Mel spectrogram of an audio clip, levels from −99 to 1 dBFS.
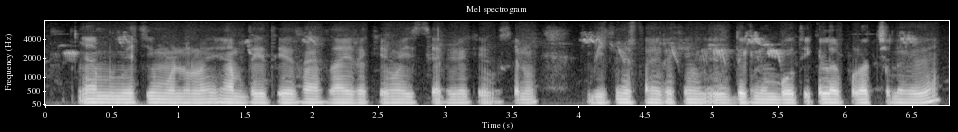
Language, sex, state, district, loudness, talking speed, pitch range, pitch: Bhojpuri, male, Bihar, Saran, -18 LUFS, 140 wpm, 105-110 Hz, 105 Hz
